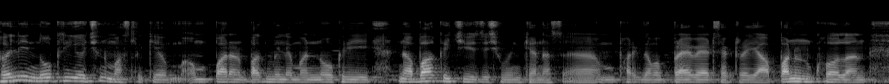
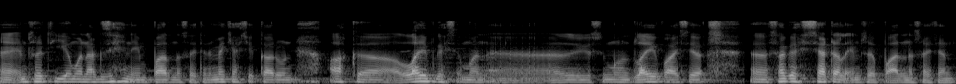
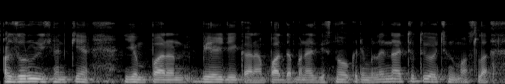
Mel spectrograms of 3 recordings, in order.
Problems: none marked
